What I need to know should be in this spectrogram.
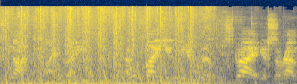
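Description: Gunfire blasts rapidly from a game.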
